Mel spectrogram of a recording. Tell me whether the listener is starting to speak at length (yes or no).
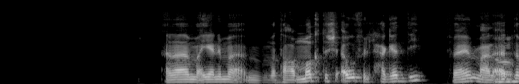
no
